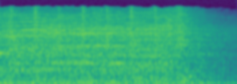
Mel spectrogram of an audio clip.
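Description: Loud, dense rumbling wall of horror-trailer sound design, a noisy climax with no clear voice or tune in it, that cuts off suddenly at the end.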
